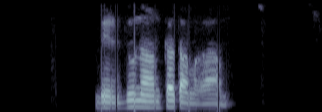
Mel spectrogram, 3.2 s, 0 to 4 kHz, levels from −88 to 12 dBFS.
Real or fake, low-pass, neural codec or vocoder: real; 3.6 kHz; none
